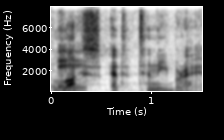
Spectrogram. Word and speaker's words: Lux et Tenebrae: Luxi Tenebrae, if I can say it right. I don't trust myself to say it right. So Res Arcana, if you're not familiar with it, is Lux et Tenebrae, I think. Yes, that way.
